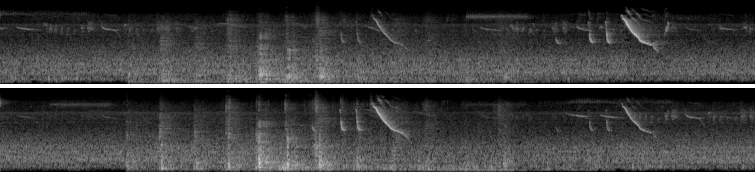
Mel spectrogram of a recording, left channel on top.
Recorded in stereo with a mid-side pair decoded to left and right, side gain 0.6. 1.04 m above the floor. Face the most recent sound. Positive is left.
turn(degrees=-45)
